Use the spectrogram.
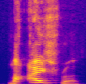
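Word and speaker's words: מעשר: You can find this in numbers 18 to 21 in Malachi 3 8-10 means 10th in the Hebrew is pronounced maishra.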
